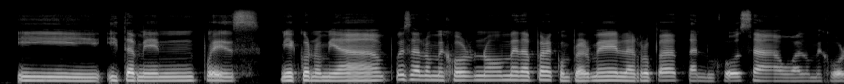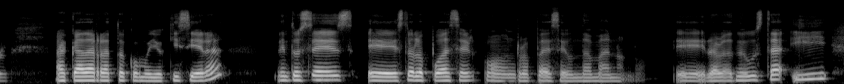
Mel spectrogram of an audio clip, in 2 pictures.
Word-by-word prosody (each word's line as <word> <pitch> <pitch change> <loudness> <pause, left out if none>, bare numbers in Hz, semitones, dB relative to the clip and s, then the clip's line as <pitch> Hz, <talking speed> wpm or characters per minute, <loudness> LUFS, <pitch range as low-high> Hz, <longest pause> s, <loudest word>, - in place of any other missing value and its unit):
y 175 -3 +1
y 185 0 -1
también, 175 0 +2
pues, 175 0 -1 0.2
mi 180 +1 +2
economía, 175 - +1
pues, 225 -1 -3
a 210 - +3
lo 205 0 -1
mejor 195 -1 -1
no 200 0 -1
me 205 0 0
da 195 -1 +1
para 200 -1 +1
comprarme 180 +2 0
la 175 -1 +1
ropa 180 +1 -1
tan 170 -2 -9
lujosa 165 +1 -3
o 160 0 -9
a 160 - -7
lo 165 - -13
mejor, 80 - -6 0.5
a 180 0 +2
cada 185 +1 +7
rato 180 0 +1
como 170 -2 -1
yo 160 -1 0
quisiera. 180 - +1 0.6
Entonces, 200 +1 +1
esto 175 +1 +4
lo 185 0 +2
puedo 180 0 +4
hacer 180 0 -2
con 160 -3 -5
ropa 165 - -5
de 85 - -3
segunda 160 +1 -6
mano, 155 -1 -8
¿no? - - -26 0.2
Eh, 165 -1 -3
la 85 +1 0
verdad 85 0 -3
me 185 0 0
gusta 200 +4 0
y, 250 +4 -3
180 Hz, 165 wpm, -22 LUFS, 170-190 Hz, 0.6 s, cada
